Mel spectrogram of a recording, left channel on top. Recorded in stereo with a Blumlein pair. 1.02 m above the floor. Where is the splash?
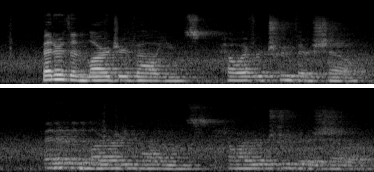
I don't hear a splash.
